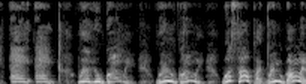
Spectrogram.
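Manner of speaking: high-pitched mock calling out; man calling after her. Man comes out of the store as she drives away, high mock calling.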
